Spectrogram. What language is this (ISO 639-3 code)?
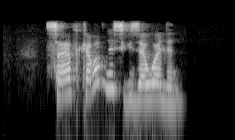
kab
